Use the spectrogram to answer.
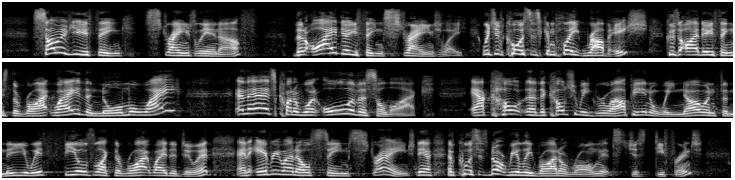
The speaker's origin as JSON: {"language": "English", "country": "Australia", "said": "My passport may say that I'm Australian, but I'm a Jesusite before I'm an Australian."}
